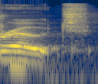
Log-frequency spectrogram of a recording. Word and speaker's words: brooch: her, apparently it's metal pronounced brooch. Brooch is such, I want to say brooch. Yeah, not I wouldn't say brooch if I were you.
